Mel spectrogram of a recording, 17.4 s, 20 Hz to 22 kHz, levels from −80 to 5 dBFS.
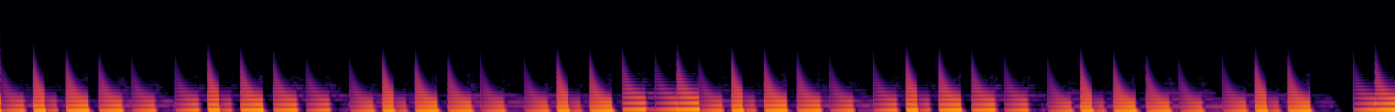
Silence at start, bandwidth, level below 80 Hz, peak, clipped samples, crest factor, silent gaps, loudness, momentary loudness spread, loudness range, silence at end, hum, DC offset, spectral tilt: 0 s; 3.2 kHz; -24 dBFS; -8 dBFS; under 0.1%; 14 dB; 16.86-16.91 s; -25 LUFS; 10 LU; 3 LU; 0 s; none; under 0.1%; -10.5 dB/octave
